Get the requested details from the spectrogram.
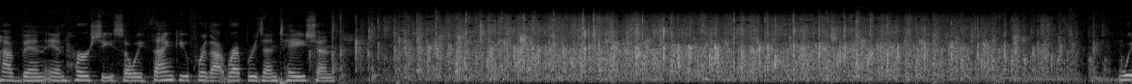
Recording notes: Live from Bishop Guilfoyle Catholic High School on Talk Radio 98.5 WRTA, Altoona PA.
